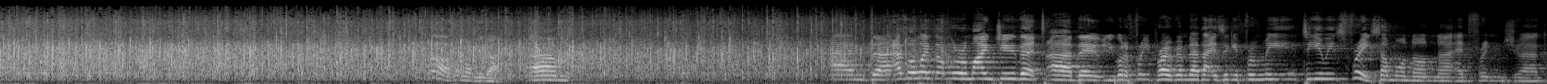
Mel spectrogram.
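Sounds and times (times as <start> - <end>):
audience applause: 0.0 - 9.8
speech: 4.5 - 5.8, 8.5 - 15.4.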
